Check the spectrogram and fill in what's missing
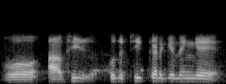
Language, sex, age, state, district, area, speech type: Urdu, male, 18-30, Uttar Pradesh, Saharanpur, urban, conversation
